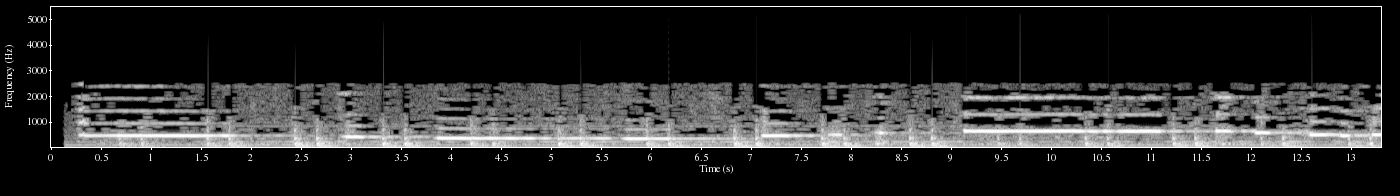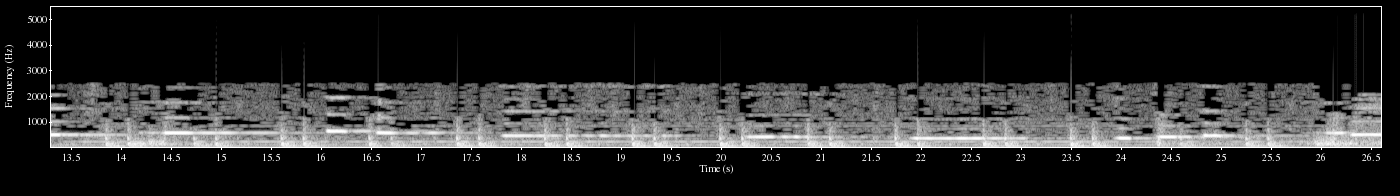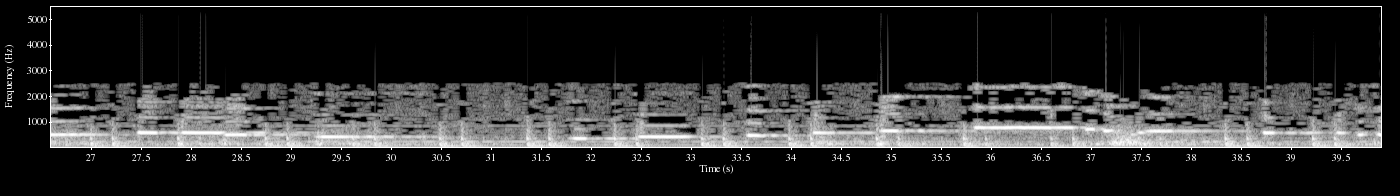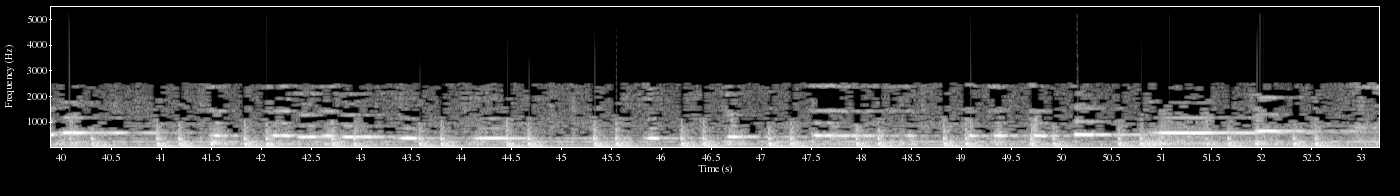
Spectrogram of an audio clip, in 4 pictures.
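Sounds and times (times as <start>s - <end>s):
pan flute: 0.1s - 53.1s.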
